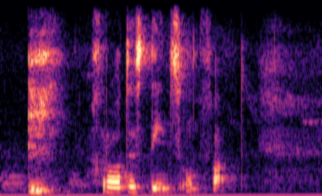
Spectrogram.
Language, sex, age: Afrikaans, female, 21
